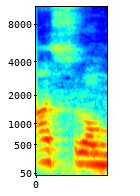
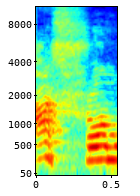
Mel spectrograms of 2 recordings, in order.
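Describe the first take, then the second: First: আশ্রম lower and softer with a thin "s"; correct light s. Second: আশ্রম with thick, held "sh", "ash-shrom"; the rejected heavy sh in আশ্রম; wrong heavy sh. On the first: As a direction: settle on a light dental s in আশ্রম. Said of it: "আশ্রম বলি". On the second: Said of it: "আশ্রম কখনো আমরা বলি না". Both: Shown as a demonstration.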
